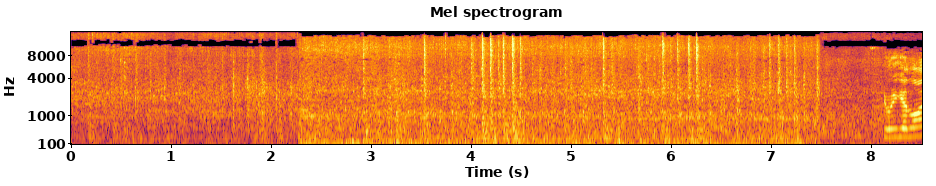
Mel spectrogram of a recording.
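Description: A small coaster car rumbles and clatters along its track.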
